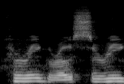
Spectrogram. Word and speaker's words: grocery: how we spell it interesting spelling here grocery Grocery has a sh sound in there even though it's a c grocery store groceries grocery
